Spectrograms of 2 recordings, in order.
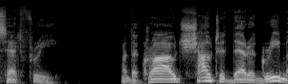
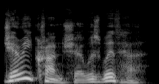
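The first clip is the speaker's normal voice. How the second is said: ordinary delivery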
